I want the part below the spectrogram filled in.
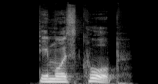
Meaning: opinion pollster
- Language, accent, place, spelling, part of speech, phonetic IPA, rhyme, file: German, Germany, Berlin, Demoskop, noun, [demoˈskoːp], -oːp, De-Demoskop.ogg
